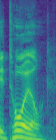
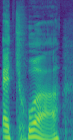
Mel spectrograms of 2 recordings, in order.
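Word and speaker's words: étoile: It's French. You have to French, you have to say it like you're a dog with Etoile. peanut butter stuck to the roof of your mouth.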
